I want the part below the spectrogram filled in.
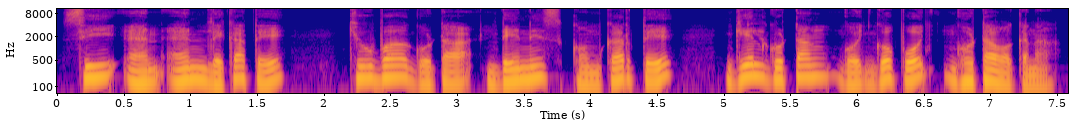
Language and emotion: Santali, neutral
